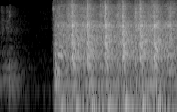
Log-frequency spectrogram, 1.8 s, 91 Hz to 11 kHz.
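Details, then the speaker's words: Yamaha FZR1000 Genesis motorcycle, long stored, cranked with the fuel tap shut: the starter turns the engine in quick, even pulses but it never catches, as no fuel is reaching it. "I should probably turn the fuel on. What's it on? I think it's on off. No, it's on off."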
